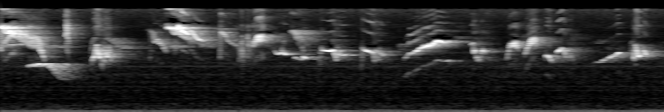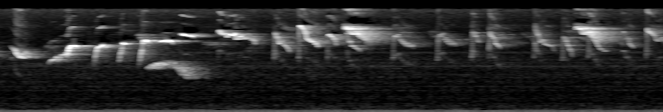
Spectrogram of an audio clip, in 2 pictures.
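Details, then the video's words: White-eye song used as training audio to make a bird sing: a long, varied flow of high twitters, sweeping downslurs and occasional lower falling whistles, steady throughout. "Terapi Pleci Cepat Gacor Buka Paruh"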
